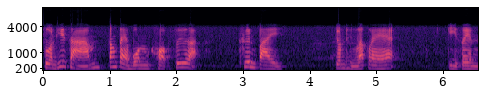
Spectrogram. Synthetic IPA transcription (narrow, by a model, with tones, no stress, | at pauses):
su˨˩ənt̪ʰiː˥˩saː˩˦mt̪a˥˩ŋt̪ɛː˨˩bo˧nkʰɔː˧˩p̚sɯ˥˩ɐ | kʰɯ˥˩˨npa˧j | t͡ɕo˧nt̪ʰɯ˩˦ŋla˧˥k̚lɛː˦˧˥ | kiː˨˩se˧n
